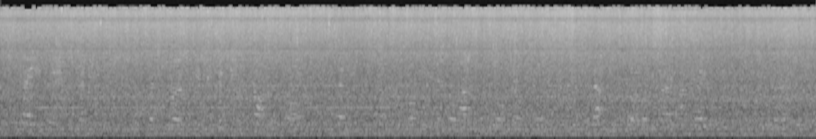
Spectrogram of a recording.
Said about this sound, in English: I'll let you listen to the sound of the motor and the water rushing past.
